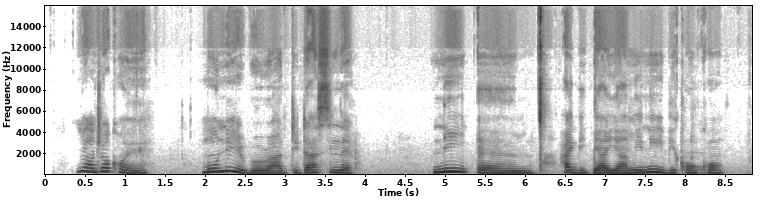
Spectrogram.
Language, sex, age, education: Yoruba, female, 15-29, tertiary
